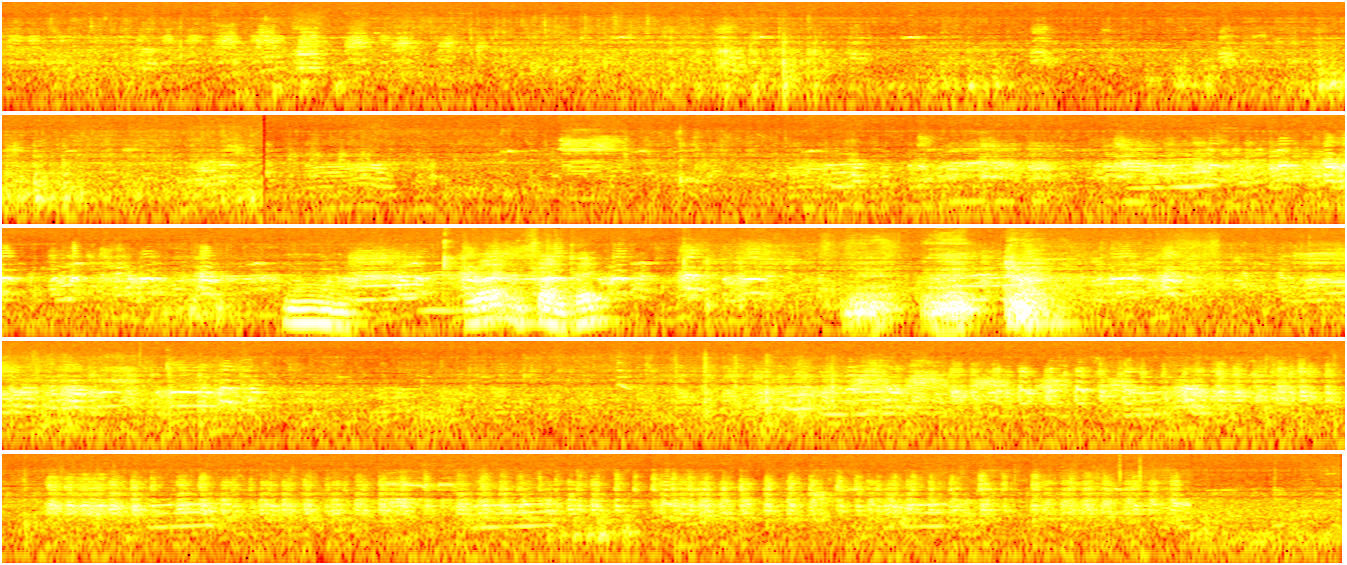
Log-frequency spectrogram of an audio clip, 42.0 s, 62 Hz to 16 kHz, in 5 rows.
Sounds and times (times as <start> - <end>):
Duck: 0.0 - 11.2, 11.8 - 28.4, 29.0 - 41.1.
